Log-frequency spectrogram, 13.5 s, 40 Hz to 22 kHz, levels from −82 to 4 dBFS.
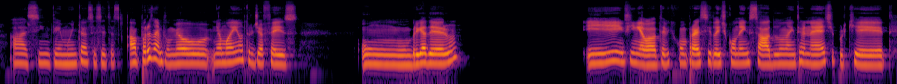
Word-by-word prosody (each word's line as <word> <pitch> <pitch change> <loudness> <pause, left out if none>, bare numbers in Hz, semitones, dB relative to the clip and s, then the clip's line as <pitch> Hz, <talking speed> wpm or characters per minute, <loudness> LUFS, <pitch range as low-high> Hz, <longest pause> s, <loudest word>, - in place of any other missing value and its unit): Ai 195 -1 -3
sim 195 +1 -7
tem 190 0 -6
muitas 190 +3 -4
receitas. 190 -1 -9
Ah, 205 +1 +3
por 225 +4 0
exemplo, 240 -9 0
meu 190 0 +1
minha 200 0 -3
mãe 210 +3 +1
outro 245 -3 -5
dia 190 -1 -1
fez 180 -2 -2 0.9
um 180 -1 -2
brigadeiro 195 - +4 1.9
e 200 +5 +1
enfim 210 -2 -1
ela 175 0 +5
teve 190 +2 -5
que - - -23
comprar 195 -1 +3
esse 195 +2 -2
leite 195 -1 0
condensado 195 -2 +1
na 190 0 -2
internet 195 +2 +1
porque 175 -3 -1
190 Hz, 125 wpm, -23 LUFS, 185-200 Hz, 1.9 s, ela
